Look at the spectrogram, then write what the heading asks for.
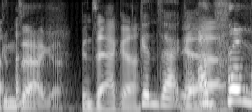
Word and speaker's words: Gonzaga: in the same region that's how you say it Gonzaga Gonzaga Gonzaga I'm from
